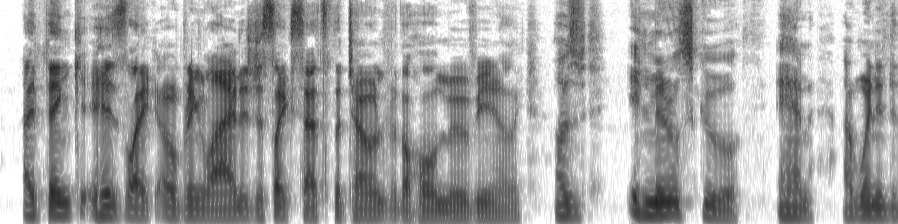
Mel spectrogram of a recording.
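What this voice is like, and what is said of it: Usual voice. Nothing is said of it.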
